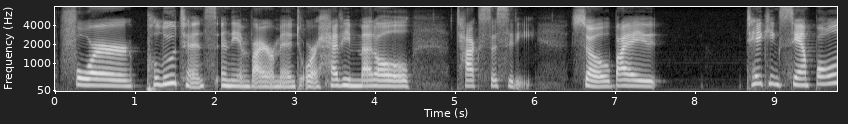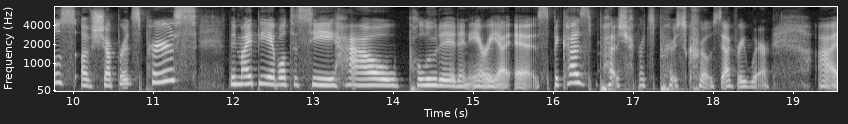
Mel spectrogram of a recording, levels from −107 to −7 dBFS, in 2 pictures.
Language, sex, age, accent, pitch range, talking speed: English, female, 40-59, American, 195-245 Hz, 100 wpm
